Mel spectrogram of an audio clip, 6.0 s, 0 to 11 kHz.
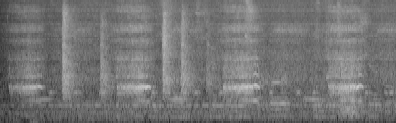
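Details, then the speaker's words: Child with stridor, abnormal airway, retractions and difficulty breathing: harsh, high-pitched noisy breaths recurring about 38 times a minute, typical of narrowed upper airway. "What you can hear, and what you see is that the patient clearly has stridor, so their airway is not normal."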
